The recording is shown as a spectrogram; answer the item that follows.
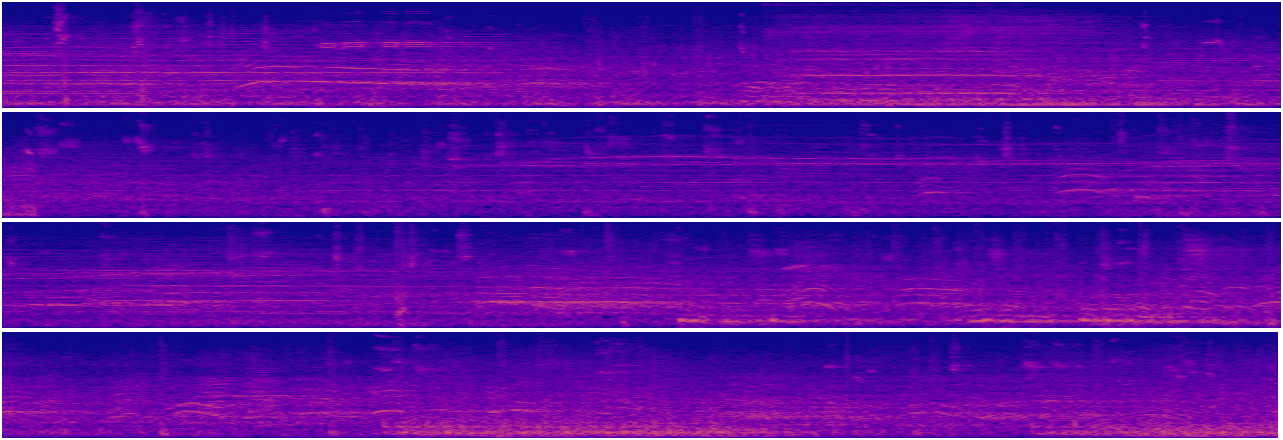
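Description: Basketball game sound in a large arena: the ball bouncing on the hardwood court in repeated sharp strikes, with players' voices and crowd noise around it.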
